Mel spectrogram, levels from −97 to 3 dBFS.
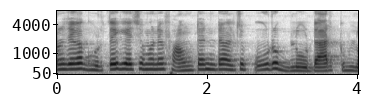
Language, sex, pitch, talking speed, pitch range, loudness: Bengali, female, 235 Hz, 210 wpm, 180-245 Hz, -15 LUFS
